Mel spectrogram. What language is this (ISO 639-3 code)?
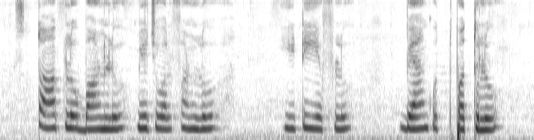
tel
